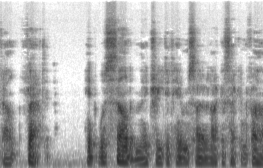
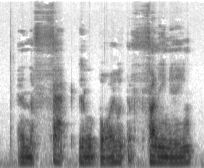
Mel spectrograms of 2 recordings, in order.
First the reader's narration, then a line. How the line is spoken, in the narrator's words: Bill lisped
